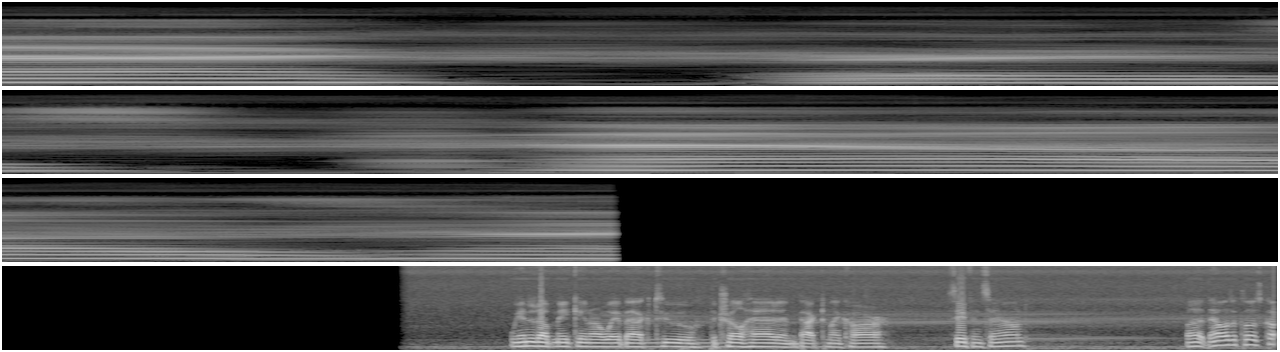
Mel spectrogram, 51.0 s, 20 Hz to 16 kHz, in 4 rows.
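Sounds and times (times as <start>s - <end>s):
synthesizer pad chords: 0.0s - 31.8s, 42.4s - 51.0s.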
